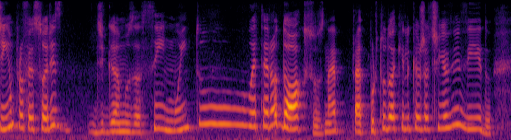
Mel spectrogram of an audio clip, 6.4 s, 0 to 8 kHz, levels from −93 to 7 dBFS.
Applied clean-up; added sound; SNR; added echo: none; none; none; none.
